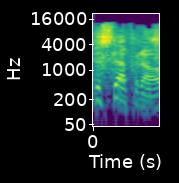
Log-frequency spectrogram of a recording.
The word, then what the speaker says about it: DiStefano: DiStefano, but how do you say your last name? Stefano, that's fine. DiStefano, okay.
